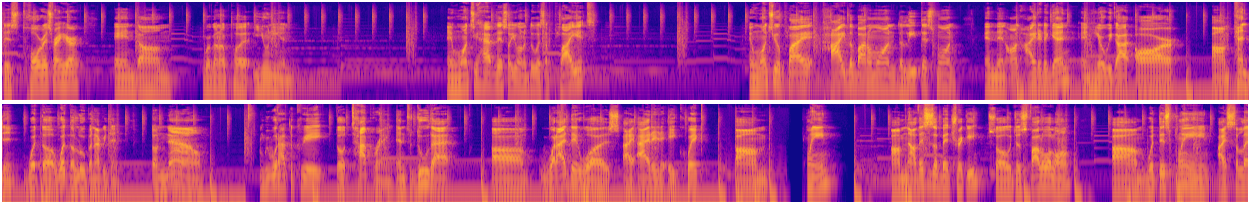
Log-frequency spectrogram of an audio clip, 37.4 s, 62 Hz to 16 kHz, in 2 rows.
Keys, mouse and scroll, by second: 5.9-10.0 middle drag, 10.0 click, 12.3 h, 13.2 click, 13.9 Delete, 15.3 click, 16.2 scroll up 3, 16.5-18.2 middle drag, 18.2-18.8 scroll down 4, 18.8-30.9 middle drag, 30.9 shift+a, 31.3-32.3 scroll down 7, 32.3 middle click, 33.3-33.6 scroll down 3, 33.6-35.3 middle drag, 35.3 Tab, 36.6 2.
